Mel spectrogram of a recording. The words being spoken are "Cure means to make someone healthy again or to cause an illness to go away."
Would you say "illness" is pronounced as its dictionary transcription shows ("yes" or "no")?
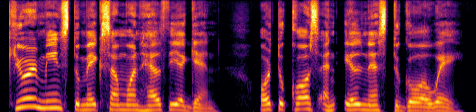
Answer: yes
